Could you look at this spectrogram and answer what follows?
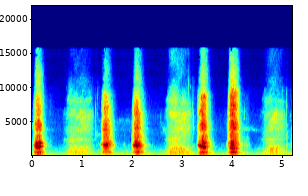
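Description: A woman's forceful audible exhales in pairs, two sharp pulses about half a second apart, each pair preceded by a softer inhale. The pattern repeats three times, about every two seconds.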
